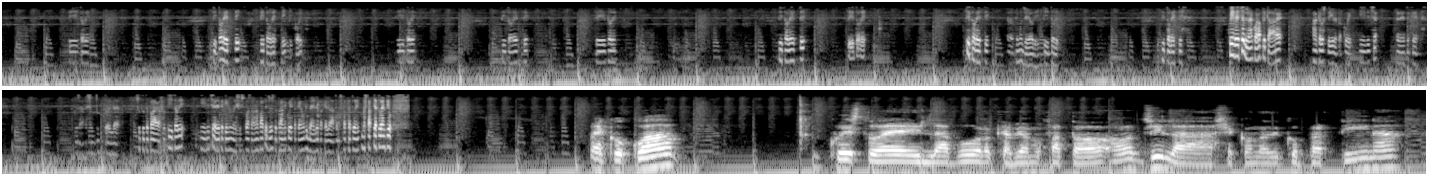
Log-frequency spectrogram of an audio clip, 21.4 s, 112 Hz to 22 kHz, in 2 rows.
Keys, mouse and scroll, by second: 0.0 click, 0.5 click, 0.7 click, 1.4 click, 2.5 click, 2.7 click, 3.3 click, 4.0 click, 4.7 click, 5.0 click, 5.3 click, 5.7 click, 5.9 click, 6.1 click, 6.3 click, 6.7 click, 7.2 click, 7.5 click, 8.2 click, 8.6 click, 8.9 click, 9.1 click, 9.8 click, 10.2 click, 10.9 click, 11.4 click, 13.4 scroll down 2.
